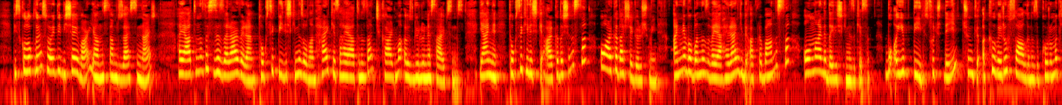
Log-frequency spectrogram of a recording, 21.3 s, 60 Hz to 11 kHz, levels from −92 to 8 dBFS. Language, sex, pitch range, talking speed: Turkish, female, 235-305 Hz, 135 wpm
